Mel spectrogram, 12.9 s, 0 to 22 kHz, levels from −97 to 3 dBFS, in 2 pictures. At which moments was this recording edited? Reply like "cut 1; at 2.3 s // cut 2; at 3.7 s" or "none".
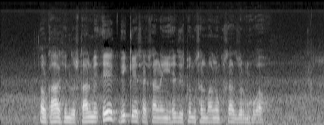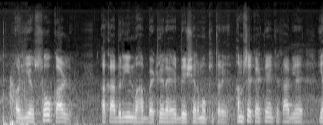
cut 1; at 11.1 s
